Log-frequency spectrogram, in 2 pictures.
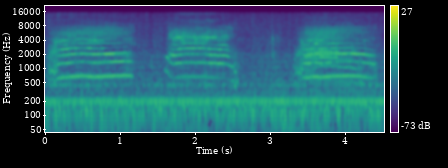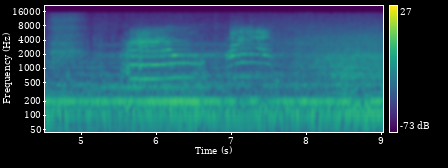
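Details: Two cats meowing indoors: five clear, drawn-out meows about a second each, rich and tonal with a slight rise then fall, spaced by short pauses, over a steady low electrical hum.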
